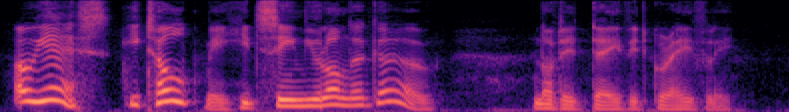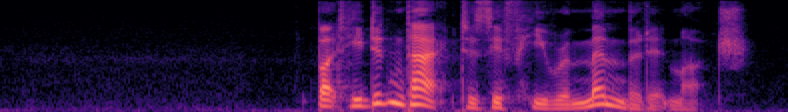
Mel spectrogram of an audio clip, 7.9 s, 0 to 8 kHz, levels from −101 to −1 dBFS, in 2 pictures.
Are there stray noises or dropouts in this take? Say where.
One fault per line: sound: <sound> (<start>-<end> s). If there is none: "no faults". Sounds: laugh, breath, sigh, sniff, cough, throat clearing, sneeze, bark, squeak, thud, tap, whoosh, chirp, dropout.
no faults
